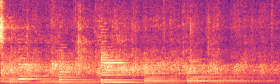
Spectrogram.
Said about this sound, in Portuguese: Você pode dar uma salva de palmas por isso?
